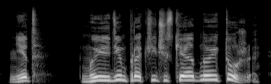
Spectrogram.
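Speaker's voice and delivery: plain reading voice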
